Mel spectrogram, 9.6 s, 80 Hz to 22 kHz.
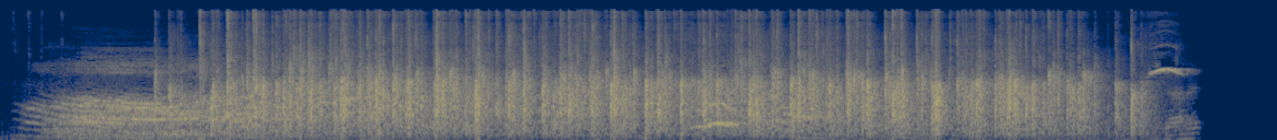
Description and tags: symp-applause 1
Group of people saying "awwwwww" followed by supportive applause
According to the urban dictionary: "Awwww" is used to express a sentimental reaction to warm fuzzy experiences. (The number of W's at the end is arbitrary, but at least two or three normally occur in this word.) Also used as an expression of sympathy or compassion.
applause, crowd, group, human, sympathy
